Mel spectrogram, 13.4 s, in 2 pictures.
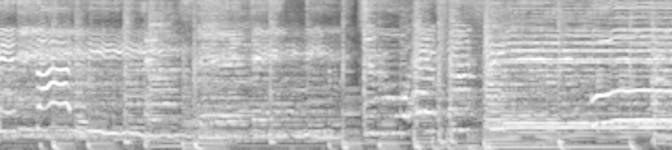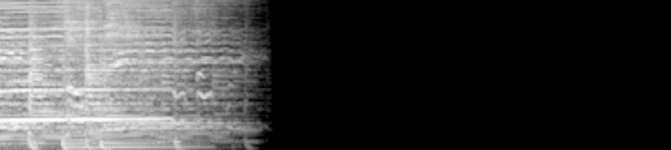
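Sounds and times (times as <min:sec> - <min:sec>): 
funk music: 0:00.0 - 0:09.2.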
